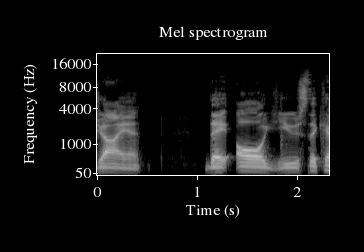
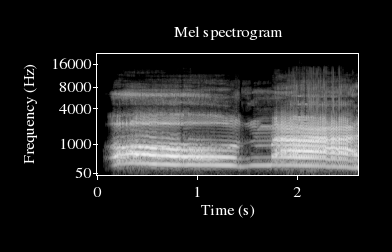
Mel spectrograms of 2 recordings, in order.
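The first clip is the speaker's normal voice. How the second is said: very loud, very high, rough, cracking bellow; 21 dB louder than usual. Voicing a creature that calls out to an old man: bellowing voice like cracking ice. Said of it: "bellows in a voice that sounds like the cracking of ice".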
